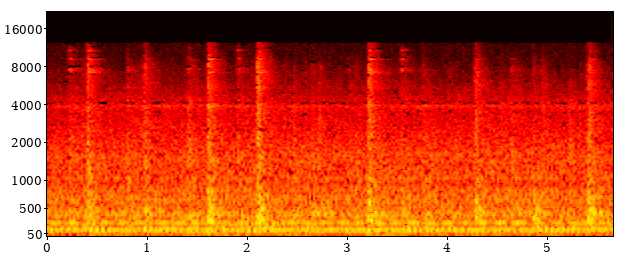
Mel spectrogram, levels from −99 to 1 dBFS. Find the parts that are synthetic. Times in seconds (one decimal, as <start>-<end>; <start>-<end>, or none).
none

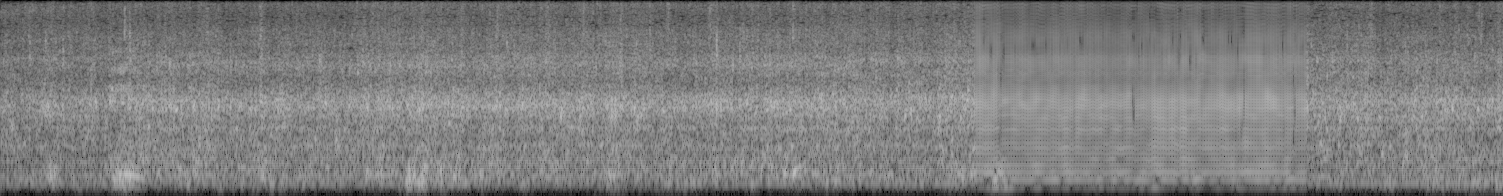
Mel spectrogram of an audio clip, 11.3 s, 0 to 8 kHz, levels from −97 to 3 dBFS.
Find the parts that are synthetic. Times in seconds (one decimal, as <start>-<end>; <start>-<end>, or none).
7.3-9.8

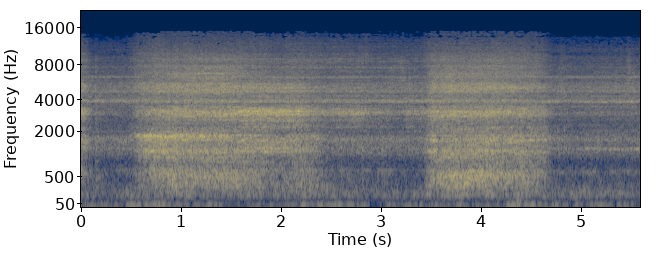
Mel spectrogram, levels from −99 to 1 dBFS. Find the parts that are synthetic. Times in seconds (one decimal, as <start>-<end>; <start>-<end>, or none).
0.0-1.0; 3.4-5.6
